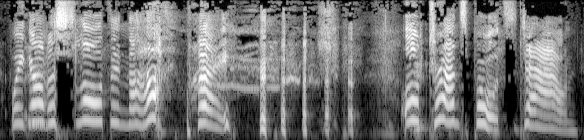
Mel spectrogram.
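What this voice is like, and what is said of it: Put-on accent. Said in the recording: “Don't ask about my accent.”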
